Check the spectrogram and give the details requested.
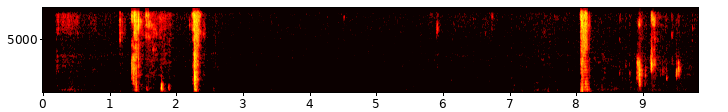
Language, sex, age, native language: Icelandic, female, 40-49, Icelandic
